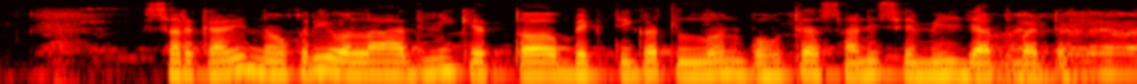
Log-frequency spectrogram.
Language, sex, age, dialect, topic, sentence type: Bhojpuri, male, <18, Northern, banking, statement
